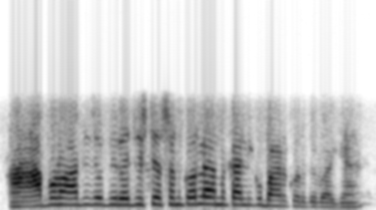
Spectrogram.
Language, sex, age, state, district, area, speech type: Odia, male, 45-60, Odisha, Nabarangpur, rural, conversation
